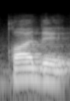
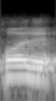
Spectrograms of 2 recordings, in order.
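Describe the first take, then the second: First: The vowel is a clear open a. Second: The vowel sounds rounded, like o. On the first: The speaker calls it right. "ഖാദ് ഖാദ് എന്ന് വ്യക്തമായി തന്നെ ഫത്ഹ് ഉച്ചരിക്കേണ്ടതാണ്" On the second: The speaker calls it wrong. "ളമ്മാണോ ഖോദ് ഖോദ് എന്നൊക്കെ പറയാം"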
